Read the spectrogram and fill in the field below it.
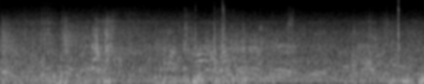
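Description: Young men call out and talk to each other outdoors.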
